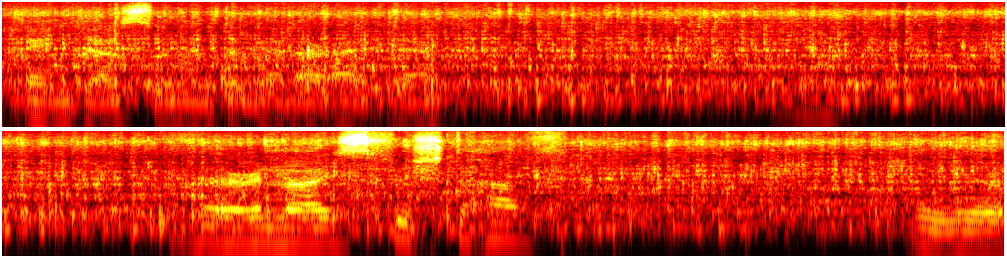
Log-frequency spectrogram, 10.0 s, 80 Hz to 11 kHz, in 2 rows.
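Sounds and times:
water running into a pond: 0.0s - 10.0s.

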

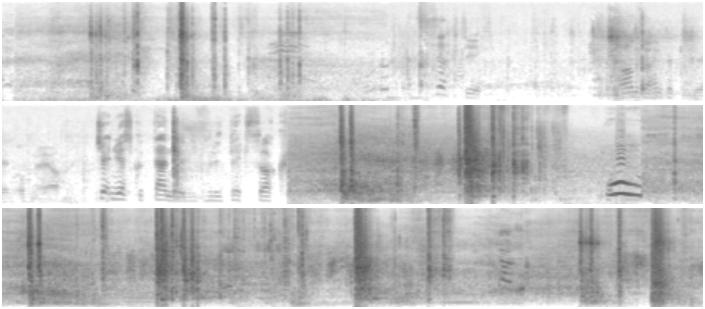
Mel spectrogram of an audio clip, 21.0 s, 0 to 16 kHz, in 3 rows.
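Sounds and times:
skateboard wheels rolling on concrete: 0.0s - 7.7s, 9.8s - 21.0s
skateboard pops and landings: 0.8s - 3.1s, 9.9s - 12.8s, 13.5s - 21.0s.

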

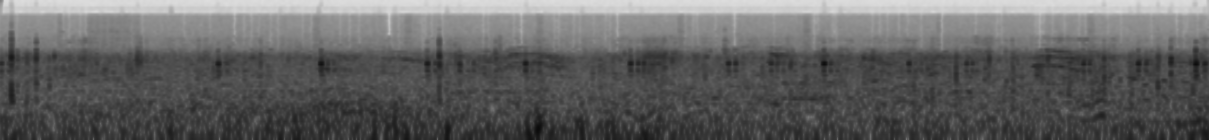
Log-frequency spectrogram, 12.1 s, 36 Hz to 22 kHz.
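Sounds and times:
faint voice: 3.3s - 12.0s.

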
